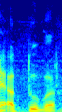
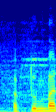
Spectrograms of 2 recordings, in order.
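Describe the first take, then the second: First: اکتوبر said "aktoobar", long oo straight into b; no M sound. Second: اکتوبر said "aktumbar", with an m before b; wrongly added M. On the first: Teacher correcting October for students, no M sound. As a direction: leave the m out of اکتوبر. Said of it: "میم نہیں ہے". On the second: Teacher quoting the mistaken October, with added M. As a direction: slip an m into اکتوبر. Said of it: "اکتوبر نہیں بلکہ". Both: Shown as a demonstration.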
